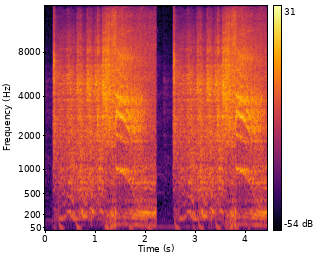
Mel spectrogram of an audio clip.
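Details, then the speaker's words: 16-year-old Porsche Boxster S 987 with over 120,000 miles: engine cranks and catches, then a high, wavering alternator squeal over the idle at startup; the fix is to replace or strip and clean the alternator. "one of the most common problems on these cars is the alternator noise or the alternator squeal on startup if you've got that noise you'll know exactly what i mean this is what it sounds like"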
